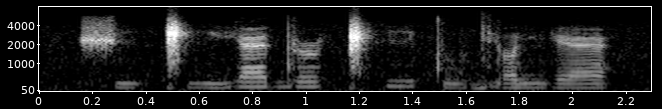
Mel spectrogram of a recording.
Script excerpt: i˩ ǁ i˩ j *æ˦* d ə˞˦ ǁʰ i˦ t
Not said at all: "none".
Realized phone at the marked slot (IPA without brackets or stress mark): æ˦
